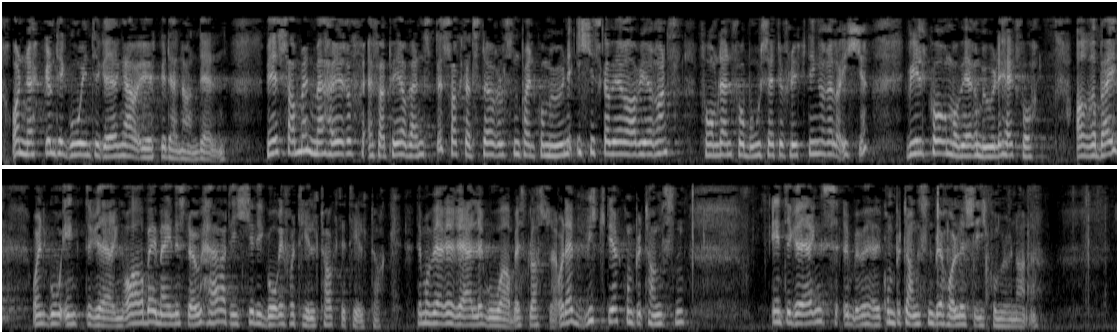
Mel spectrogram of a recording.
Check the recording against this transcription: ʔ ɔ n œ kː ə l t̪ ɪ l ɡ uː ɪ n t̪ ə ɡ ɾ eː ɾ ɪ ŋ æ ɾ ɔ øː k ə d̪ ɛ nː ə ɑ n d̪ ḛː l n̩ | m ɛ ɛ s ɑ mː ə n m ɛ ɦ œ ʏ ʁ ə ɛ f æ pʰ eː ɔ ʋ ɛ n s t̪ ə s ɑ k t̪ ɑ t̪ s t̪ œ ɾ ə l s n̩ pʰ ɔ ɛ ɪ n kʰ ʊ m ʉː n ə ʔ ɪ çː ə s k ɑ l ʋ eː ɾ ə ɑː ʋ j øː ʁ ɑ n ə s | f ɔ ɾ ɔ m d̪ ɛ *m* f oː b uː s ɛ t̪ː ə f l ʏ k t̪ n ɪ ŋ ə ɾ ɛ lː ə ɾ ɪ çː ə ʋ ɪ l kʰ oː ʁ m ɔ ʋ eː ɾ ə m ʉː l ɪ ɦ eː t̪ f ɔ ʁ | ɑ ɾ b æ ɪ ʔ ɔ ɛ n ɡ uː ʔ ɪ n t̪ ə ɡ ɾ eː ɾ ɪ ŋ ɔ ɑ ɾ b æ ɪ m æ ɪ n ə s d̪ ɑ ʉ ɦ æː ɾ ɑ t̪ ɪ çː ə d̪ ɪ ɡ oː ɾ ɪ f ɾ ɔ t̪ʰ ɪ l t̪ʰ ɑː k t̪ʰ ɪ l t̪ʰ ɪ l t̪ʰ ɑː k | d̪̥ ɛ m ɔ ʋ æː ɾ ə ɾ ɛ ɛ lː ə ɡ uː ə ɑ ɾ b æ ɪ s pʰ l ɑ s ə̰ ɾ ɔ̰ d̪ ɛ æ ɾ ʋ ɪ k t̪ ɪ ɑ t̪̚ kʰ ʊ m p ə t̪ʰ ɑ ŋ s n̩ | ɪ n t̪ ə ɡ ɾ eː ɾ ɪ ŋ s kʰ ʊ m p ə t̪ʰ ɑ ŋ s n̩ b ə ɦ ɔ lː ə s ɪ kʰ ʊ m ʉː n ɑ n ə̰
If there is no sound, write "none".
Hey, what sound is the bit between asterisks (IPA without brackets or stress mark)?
n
